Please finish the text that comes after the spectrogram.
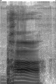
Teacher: हिंदी के स्पर्श घोष महाप्राण ओष्ठ व्यंजन ध्वनि है भ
